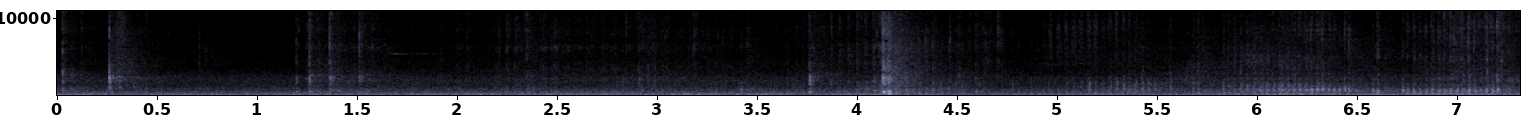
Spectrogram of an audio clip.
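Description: Skateboard wheels rolling over stone paving, growing louder near the end, with a few sharp clacks, the loudest about four seconds in, over a steady low rumble of city traffic.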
